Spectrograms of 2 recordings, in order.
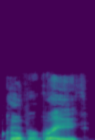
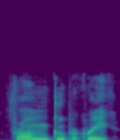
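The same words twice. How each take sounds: First: "Cooper Creek" repeated with a falling end; doubtful echo. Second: "Cooper Creek" lifted at the end; tentative answer. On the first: Driver questions the stranger's answer, "Cooper Creek" falling doubtfully. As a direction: echo "Cooper Creek" back, dropping at the finish. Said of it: "He frowned". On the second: Stranger answers where he is from, "Cooper Creek" rising tentatively. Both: Acted.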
